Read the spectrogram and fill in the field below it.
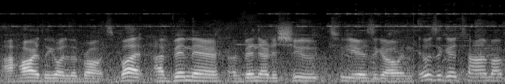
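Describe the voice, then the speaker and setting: A Brooklyn man in his twenties, a street photographer, gives casual, reflective, slangy interview answers outdoors on a city street. His voice runs on the high side and a little fast. The recording is noisy, with traffic, vehicles and general urban ambience around him.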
